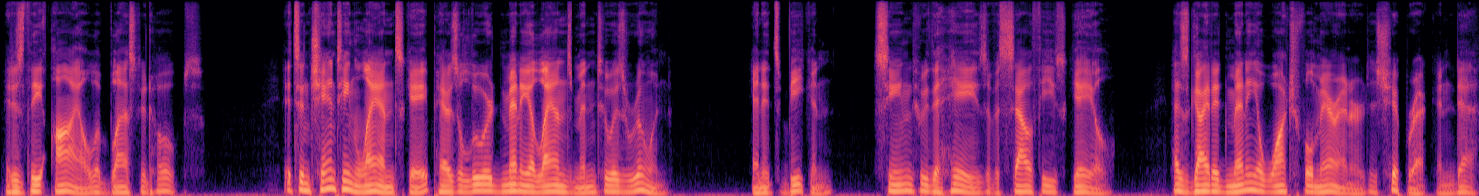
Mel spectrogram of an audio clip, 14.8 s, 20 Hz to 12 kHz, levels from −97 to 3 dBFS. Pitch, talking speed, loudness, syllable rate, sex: 95 Hz, 160 wpm, -20 LUFS, 4.8 syllables/s, male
